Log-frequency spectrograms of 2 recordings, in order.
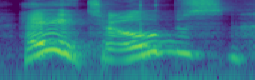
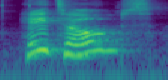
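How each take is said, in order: First: A hint of a cheerful older brother greeting; lightly voiced, cheerful call to his sibling; cheerful big brother. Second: Said in the usual way. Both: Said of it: "A cheerful, deep voice yelled".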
